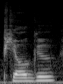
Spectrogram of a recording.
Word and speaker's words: FUG: think, in Korean, because FUG is pronounced like Pyogu in the actual Korean characters. So like Fug is Pyogu.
